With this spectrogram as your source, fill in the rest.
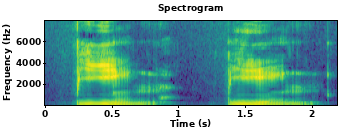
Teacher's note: But you have the ng where the back of the tongue is touching the back of the roof of the mouth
